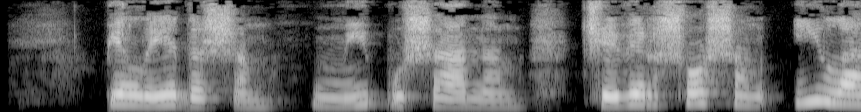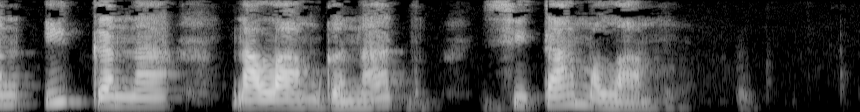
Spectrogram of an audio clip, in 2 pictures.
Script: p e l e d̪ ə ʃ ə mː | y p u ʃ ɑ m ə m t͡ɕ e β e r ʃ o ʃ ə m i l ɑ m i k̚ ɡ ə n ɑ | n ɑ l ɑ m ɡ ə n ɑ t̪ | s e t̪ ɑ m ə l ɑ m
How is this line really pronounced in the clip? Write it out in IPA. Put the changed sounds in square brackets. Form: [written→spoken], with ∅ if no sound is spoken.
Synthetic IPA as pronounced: p e l e d̪ ə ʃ ə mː | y p u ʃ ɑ [m→n] ə m t͡ɕ e β e r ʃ o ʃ ə m i l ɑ [m→n] i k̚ ɡ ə n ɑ | n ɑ l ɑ m ɡ ə n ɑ t̪ | s [e→i] t̪ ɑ m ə l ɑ m

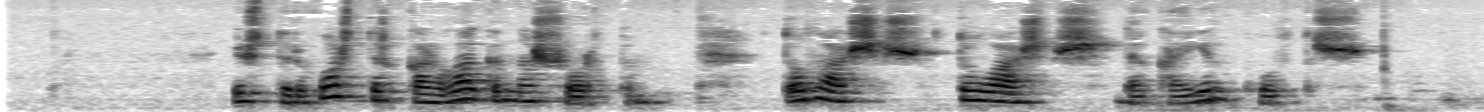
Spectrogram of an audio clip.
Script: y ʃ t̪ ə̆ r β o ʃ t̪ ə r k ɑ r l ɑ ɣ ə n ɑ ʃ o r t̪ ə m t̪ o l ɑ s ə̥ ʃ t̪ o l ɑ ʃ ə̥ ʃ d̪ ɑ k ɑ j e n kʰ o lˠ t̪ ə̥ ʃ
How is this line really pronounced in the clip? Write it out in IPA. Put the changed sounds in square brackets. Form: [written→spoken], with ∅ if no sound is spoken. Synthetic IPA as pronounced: y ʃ t̪ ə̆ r β o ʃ t̪ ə r k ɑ r l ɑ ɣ ə n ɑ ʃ o r t̪ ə m t̪ o l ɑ [s→ʃ] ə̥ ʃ t̪ o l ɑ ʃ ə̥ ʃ d̪ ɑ k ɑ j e n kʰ o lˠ t̪ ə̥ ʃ

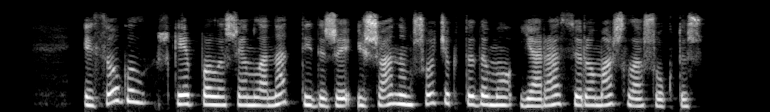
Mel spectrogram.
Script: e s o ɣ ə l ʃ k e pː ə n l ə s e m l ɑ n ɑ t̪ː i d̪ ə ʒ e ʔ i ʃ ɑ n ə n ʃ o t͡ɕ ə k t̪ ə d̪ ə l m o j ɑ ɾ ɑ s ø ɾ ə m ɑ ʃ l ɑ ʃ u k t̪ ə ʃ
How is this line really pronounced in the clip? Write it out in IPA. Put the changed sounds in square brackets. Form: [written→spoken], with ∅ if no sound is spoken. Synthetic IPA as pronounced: e s o ɣ ə l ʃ k e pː ə [n→∅] l ə [s→ʃ] e m l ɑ n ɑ t̪ː i d̪ ə ʒ e ʔ [i→y] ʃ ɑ n ə [n→m] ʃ o t͡ɕ ə k t̪ ə d̪ ə [l→∅] m o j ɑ ɾ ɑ s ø ɾ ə m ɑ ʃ l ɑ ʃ [u→o] k t̪ ə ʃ

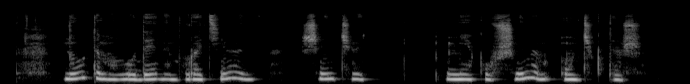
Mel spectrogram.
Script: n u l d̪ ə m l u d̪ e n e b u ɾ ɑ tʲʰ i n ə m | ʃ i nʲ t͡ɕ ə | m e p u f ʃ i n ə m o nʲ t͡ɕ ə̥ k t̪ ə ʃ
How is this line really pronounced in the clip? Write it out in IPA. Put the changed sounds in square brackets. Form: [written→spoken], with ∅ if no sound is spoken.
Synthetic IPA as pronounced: n u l [d̪→t̪] ə m l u d̪ e n e b u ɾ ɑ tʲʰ i n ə [m→n] | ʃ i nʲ t͡ɕ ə | m e [p→k] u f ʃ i n ə m o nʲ t͡ɕ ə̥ k t̪ ə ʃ

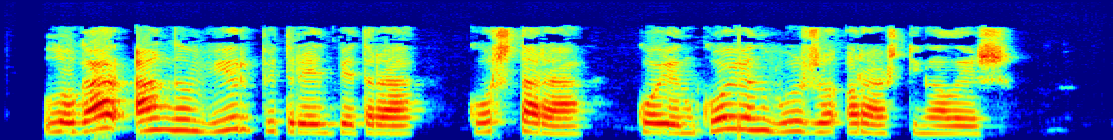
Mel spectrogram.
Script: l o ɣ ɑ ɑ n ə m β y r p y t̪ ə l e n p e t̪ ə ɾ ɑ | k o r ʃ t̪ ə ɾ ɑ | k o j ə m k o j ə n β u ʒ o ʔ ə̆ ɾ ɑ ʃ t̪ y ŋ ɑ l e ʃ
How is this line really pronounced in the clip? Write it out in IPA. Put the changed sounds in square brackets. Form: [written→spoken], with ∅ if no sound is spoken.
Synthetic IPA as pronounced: l o ɣ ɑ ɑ [n→ŋ] ə m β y r p y t̪ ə [l→ɾ] e n p e t̪ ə ɾ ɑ | k o r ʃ t̪ [ə→ɑ] ɾ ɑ | k o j ə [m→n] k o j ə n β u ʒ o ʔ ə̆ ɾ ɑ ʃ t̪ y ŋ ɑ l e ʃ

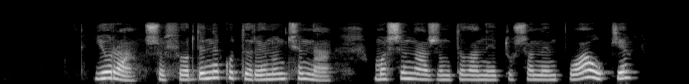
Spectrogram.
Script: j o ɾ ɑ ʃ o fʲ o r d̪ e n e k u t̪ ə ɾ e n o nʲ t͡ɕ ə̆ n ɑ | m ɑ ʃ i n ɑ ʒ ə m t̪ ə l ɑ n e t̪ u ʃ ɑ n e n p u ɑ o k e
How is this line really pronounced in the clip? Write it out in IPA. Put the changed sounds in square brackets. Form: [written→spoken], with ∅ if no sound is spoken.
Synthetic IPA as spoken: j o ɾ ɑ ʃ o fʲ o r d̪ e n e k u t̪ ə ɾ e n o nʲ t͡ɕ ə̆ n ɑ | m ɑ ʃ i n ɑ ʒ ə m t̪ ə l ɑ n e t̪ u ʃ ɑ n e n p u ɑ [o→u] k e

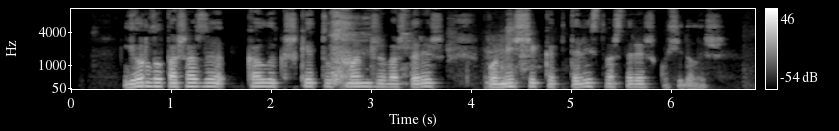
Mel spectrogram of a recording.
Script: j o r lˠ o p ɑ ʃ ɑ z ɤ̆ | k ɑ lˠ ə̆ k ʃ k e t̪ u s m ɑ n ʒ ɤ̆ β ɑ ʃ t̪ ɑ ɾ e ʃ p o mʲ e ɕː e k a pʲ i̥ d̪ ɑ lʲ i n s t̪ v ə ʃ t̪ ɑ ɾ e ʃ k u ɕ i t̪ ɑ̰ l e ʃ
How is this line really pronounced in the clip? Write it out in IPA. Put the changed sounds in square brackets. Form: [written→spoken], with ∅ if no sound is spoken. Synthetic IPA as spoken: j o r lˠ o p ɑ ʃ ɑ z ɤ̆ | k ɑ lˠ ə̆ k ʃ k e t̪ u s m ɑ n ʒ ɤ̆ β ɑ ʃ t̪ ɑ ɾ e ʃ p o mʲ e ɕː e k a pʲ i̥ [d̪→t̪] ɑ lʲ i [n→∅] s t̪ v [ə→ɑ] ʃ t̪ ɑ ɾ e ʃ k u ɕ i [t̪→d̪] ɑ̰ l e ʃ

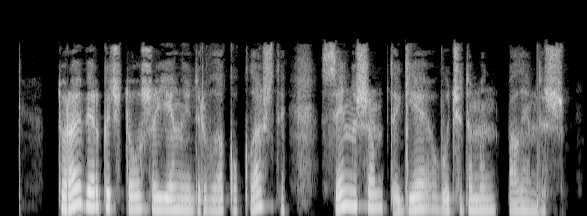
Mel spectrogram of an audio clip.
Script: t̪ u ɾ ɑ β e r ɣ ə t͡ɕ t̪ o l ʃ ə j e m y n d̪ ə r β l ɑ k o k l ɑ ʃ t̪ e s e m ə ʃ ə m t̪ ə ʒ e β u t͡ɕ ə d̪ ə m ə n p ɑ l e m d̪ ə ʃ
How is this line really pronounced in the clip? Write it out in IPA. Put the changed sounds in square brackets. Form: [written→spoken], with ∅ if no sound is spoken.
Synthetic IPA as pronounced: t̪ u ɾ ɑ β e r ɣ ə t͡ɕ t̪ o l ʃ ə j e [m→ŋ] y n d̪ ə r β l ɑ k o k l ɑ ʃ t̪ e s e [m→ŋ] ə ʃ ə m t̪ ə [ʒ→ɣ] e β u t͡ɕ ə d̪ ə m ə n p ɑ l e m d̪ ə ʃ

